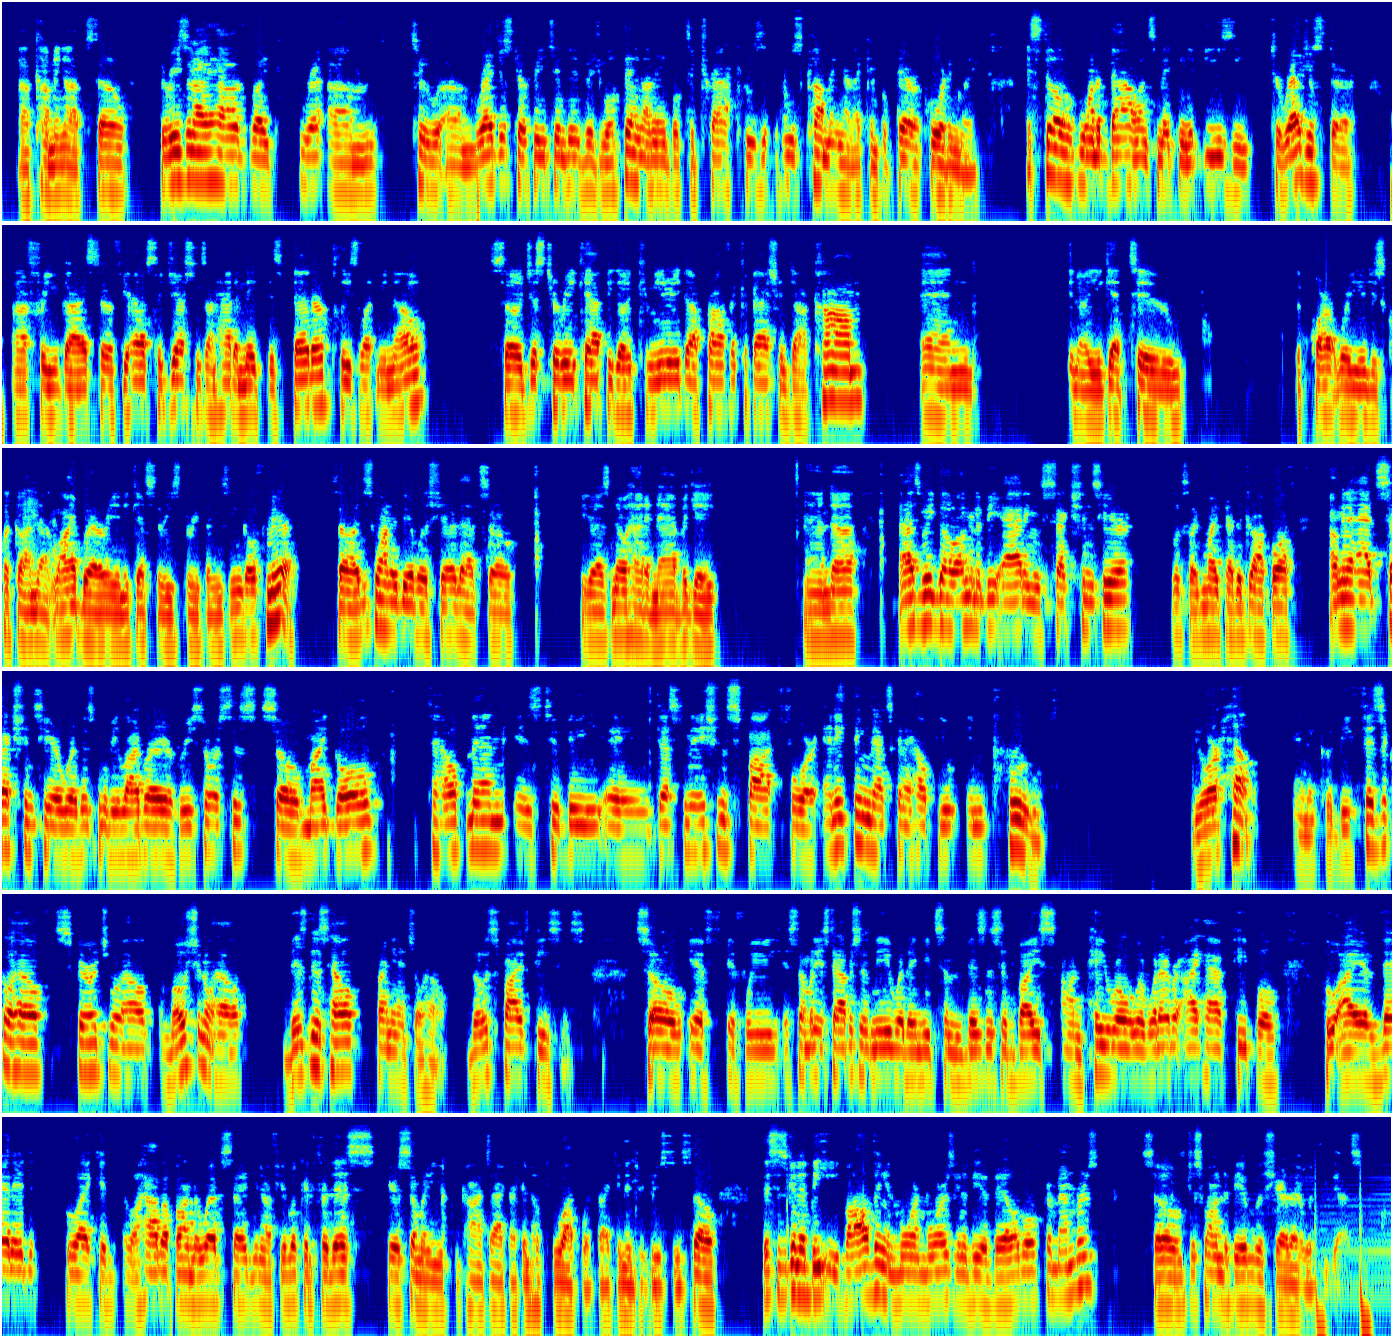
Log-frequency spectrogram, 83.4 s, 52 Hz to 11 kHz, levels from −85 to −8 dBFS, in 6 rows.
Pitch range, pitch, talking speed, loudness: 110-130 Hz, 120 Hz, 195 wpm, -17 LUFS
